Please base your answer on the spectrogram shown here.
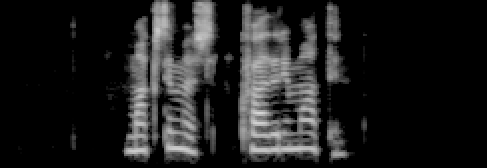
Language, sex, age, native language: Icelandic, female, 40-49, Icelandic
